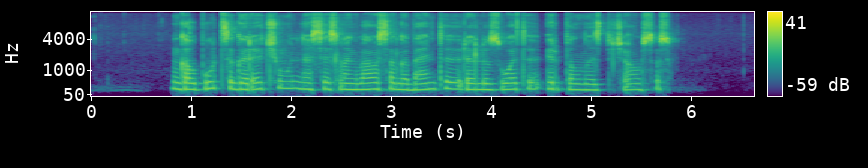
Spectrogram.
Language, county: Lithuanian, Vilnius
